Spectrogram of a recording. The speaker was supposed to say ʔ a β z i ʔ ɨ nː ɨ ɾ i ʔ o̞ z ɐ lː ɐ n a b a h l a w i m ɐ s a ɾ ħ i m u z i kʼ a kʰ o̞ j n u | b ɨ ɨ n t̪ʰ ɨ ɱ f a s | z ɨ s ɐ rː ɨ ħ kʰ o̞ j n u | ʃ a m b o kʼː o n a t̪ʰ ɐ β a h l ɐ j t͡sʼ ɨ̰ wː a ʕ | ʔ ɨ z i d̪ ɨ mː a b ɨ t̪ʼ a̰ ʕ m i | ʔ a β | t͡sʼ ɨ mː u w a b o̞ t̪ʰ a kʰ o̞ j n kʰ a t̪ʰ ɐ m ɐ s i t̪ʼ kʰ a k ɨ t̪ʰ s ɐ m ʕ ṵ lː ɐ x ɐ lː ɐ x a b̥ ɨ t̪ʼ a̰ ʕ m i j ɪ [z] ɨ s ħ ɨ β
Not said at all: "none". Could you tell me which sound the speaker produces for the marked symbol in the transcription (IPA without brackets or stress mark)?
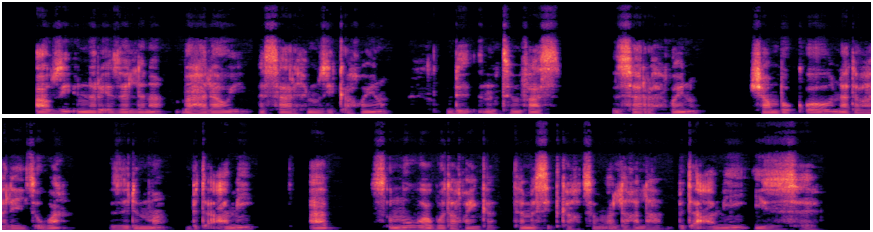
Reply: z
